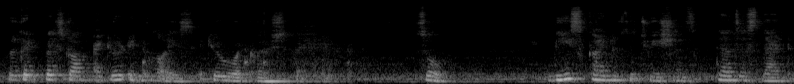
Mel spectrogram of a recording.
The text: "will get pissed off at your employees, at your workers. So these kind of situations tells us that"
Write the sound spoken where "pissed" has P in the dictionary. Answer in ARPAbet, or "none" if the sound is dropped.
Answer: B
